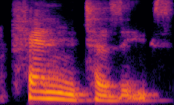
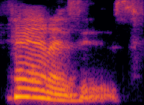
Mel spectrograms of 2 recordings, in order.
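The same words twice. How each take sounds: First: The T in the middle is clearly pronounced. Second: The T is dropped, American style.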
